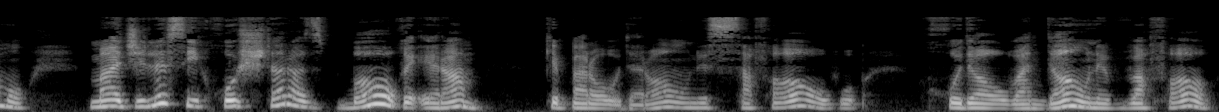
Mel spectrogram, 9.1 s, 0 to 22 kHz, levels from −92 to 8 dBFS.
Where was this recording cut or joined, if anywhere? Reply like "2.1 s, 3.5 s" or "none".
none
